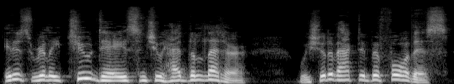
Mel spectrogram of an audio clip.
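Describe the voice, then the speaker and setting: A man's voice: high voice, big pitch swings, normal speed, dark tone, voice pushed up. A man voicing an impatient, decisive male detective in an audiobook, with emphatic, formal Victorian diction. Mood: urgent, commanding. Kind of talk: audiobook character voice in a detective story.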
